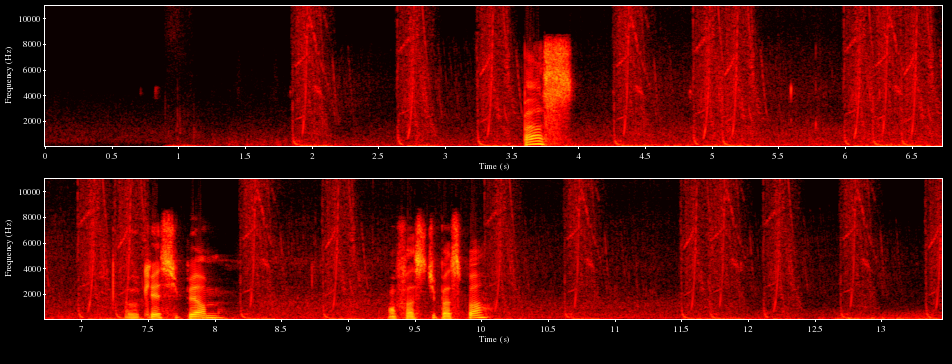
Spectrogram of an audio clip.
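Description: Magical zaps and chimes sound in quick bursts.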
